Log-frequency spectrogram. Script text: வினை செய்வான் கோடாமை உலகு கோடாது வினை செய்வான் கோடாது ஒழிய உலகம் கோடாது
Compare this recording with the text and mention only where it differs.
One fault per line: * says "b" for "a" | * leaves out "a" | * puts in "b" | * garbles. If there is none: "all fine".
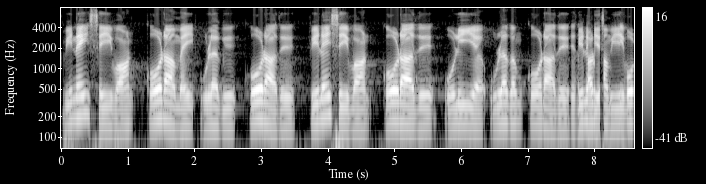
* garbles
